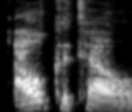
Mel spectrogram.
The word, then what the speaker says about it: Alcatel: No, it's like Alcatel. It's not that old. I know what you're talking about. It's not that old. Alcatel's Obama phone. Yeah, it's an Altel.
